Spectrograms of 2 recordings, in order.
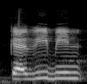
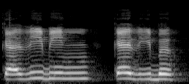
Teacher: زال کے مخرج کے لیے زبان کی نوک سامنے والے اوپر کے دونوں دانتوں کے کناروں سے لگانا ہے، کناروں سے. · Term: زال کا مخرج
